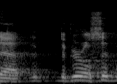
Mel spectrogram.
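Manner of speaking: normal talking voice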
